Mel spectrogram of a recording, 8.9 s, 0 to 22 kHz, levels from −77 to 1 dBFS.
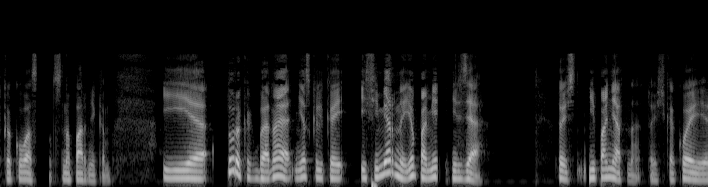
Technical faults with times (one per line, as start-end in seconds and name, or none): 0.00-8.86 low-delay AAC compression
0.44-0.64 AAC frame loss with muting
2.66-2.85 AAC frame loss with muting
5.45-5.60 AAC frame loss with muting
7.32-7.38 AAC frame loss with muting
